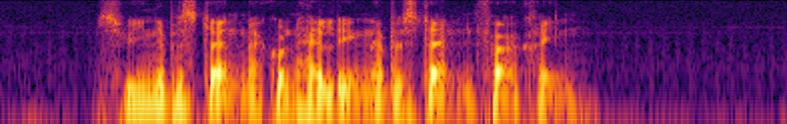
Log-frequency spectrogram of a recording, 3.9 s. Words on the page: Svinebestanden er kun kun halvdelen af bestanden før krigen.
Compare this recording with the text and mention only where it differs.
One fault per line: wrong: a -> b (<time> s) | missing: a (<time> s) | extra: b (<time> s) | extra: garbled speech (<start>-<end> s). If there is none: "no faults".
missing: kun (1.5 s)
